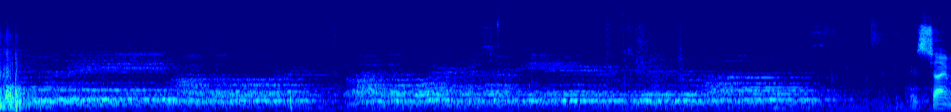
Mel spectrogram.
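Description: A man chants in a slow sung voice, echoing in a large hall.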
